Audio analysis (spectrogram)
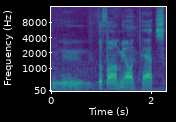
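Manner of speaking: sing-song reading. Acted. Performing the children's rhyme.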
